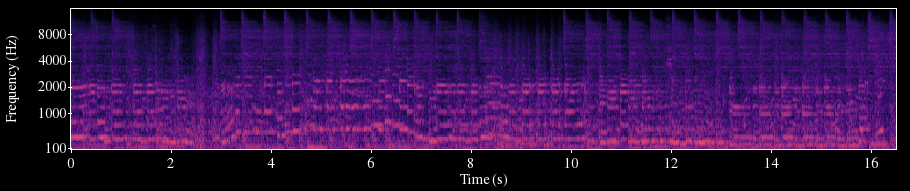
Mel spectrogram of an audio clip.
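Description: Live electric blues band playing an instrumental passage: an electric guitar plays lead lines with bent notes over electric bass and a drum kit keeping a steady cymbal beat.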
